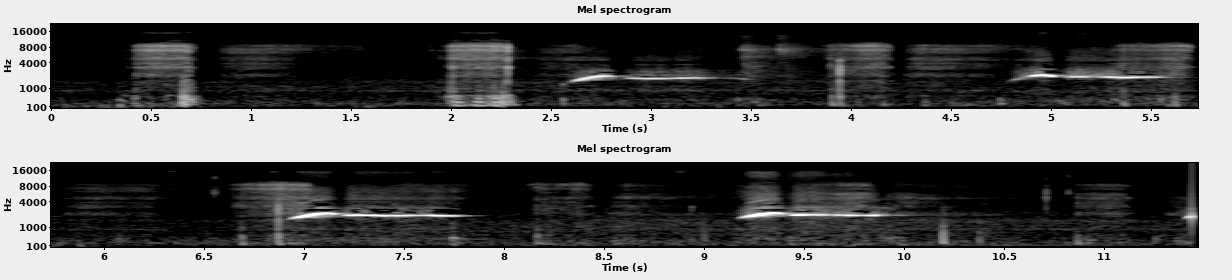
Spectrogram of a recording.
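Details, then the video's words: Pet Shar Pei fast asleep, snoring indoors: each breath brings a thin whistled tone, steady then slightly falling, with soft breathy rasps between, repeating roughly every two seconds. "Shar pei snoring"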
